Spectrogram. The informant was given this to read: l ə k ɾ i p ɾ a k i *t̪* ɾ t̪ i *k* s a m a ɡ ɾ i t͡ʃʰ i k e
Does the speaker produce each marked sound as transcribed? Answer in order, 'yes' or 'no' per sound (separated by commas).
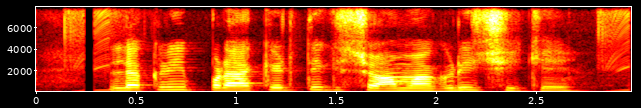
no, yes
